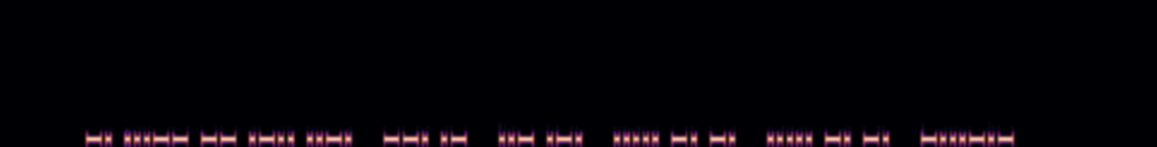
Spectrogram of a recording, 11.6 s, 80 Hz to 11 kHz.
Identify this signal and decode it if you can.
Morse code, heard as a keyed tone, about 25 wpm, 660 Hz. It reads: N3MLF GA UR 5NN 5NN <BK>
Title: SOTA QSO Practice 25wpm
